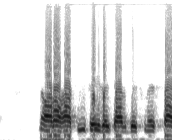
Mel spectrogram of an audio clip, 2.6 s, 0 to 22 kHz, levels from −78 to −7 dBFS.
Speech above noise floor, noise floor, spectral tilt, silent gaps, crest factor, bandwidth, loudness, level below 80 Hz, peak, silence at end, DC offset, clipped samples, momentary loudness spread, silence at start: 61 dB; -78 dBFS; -5 dB/octave; none; 12 dB; over 20 kHz; -18 LUFS; -50 dBFS; -6 dBFS; 0 s; under 0.1%; under 0.1%; 7 LU; 0.6 s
